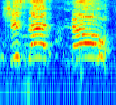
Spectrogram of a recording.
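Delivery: slow, high, loud cry of joy; thrilled shout. Real, not acted. Teacher cheering a student's answer, slow and loud. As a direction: celebrate the word no.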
